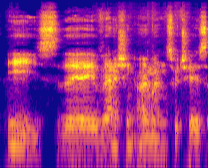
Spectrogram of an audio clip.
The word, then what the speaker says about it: Ys: s it's y s so it's e e ease the vanishing Omens which is a Master System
